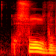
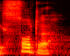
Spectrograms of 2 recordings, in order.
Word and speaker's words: solder: potatoes, is because in the US you say solder, not solder. So I find this fascinating. I wonder where that difference came from. There's like a silent L.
